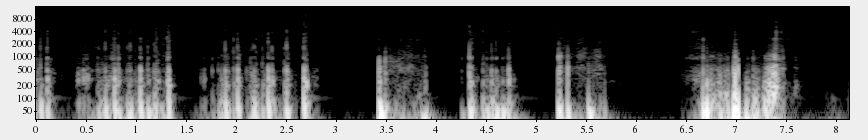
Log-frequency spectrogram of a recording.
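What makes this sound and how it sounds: A hollow paper-wrapped cardboard tube can, held upright, has its lid and sides tapped with fingertips and its side scratched with nails. Bursts of quick, dull, low knocks mix with papery scratching and come in separate groups with short silences between them. The last group is the loudest.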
